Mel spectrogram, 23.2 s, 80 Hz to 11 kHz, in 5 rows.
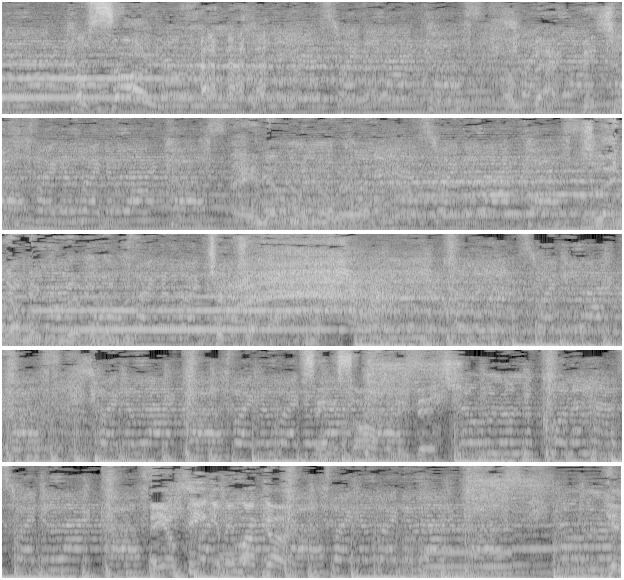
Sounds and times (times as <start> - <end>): Music: 0.0 - 23.2
Speech: 3.8 - 4.8, 6.4 - 7.5, 9.0 - 12.0, 16.2 - 17.4, 19.7 - 20.9.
